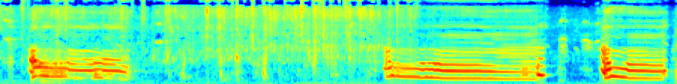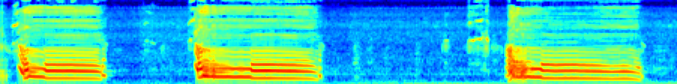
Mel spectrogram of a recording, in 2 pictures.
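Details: Coonhound on a walk, howling as it follows a scent: six loud sustained bays in quick succession, each one to two seconds long with strong harmonics, separated by short pauses and some background rustling.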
